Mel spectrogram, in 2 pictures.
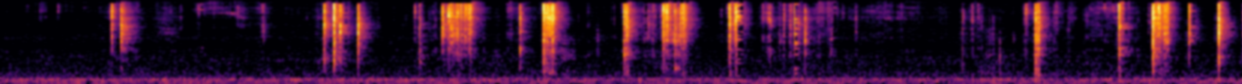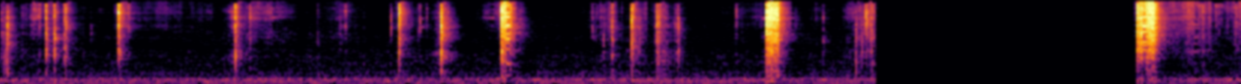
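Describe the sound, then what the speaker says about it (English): A UV DTF sticker print being peeled off a pizza pan door hanger sign, with a string of sharp crackling snaps and ticks over a low steady hum, then a brief silence near the end. "And now we're going to peel."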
